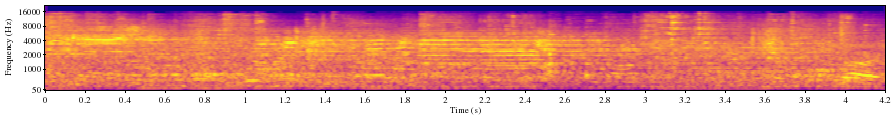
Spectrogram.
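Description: Background music playing over the steady chatter of a crowded banquet hall.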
